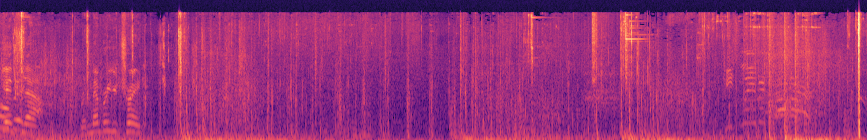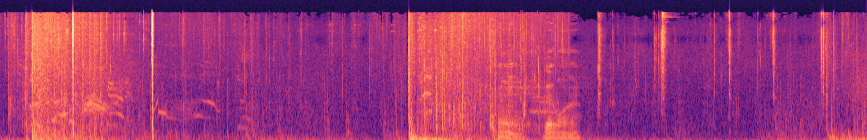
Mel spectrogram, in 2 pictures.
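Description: Shotgun shells click as they are loaded into a gun.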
